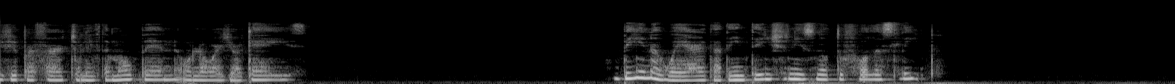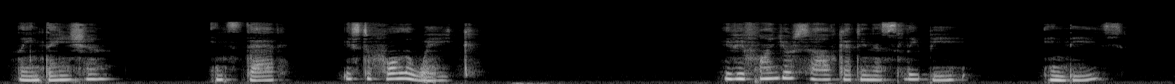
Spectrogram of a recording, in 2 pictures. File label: Body scan meditation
